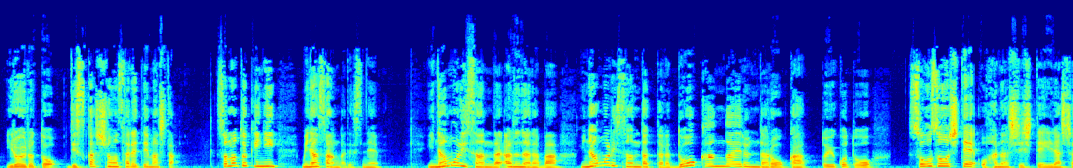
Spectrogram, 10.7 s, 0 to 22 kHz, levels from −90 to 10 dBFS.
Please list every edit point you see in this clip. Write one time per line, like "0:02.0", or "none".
0:05.7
